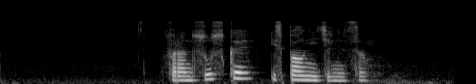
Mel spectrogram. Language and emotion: Russian, neutral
